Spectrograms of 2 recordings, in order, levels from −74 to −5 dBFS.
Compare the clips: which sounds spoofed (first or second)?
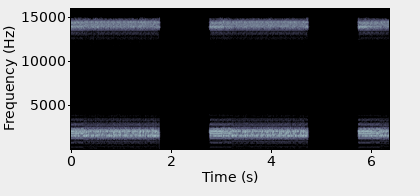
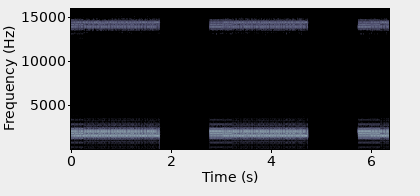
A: first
